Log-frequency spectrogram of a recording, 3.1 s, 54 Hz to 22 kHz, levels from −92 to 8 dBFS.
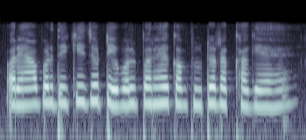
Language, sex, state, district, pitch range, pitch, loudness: Hindi, female, Bihar, Vaishali, 245-270 Hz, 255 Hz, -15 LUFS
